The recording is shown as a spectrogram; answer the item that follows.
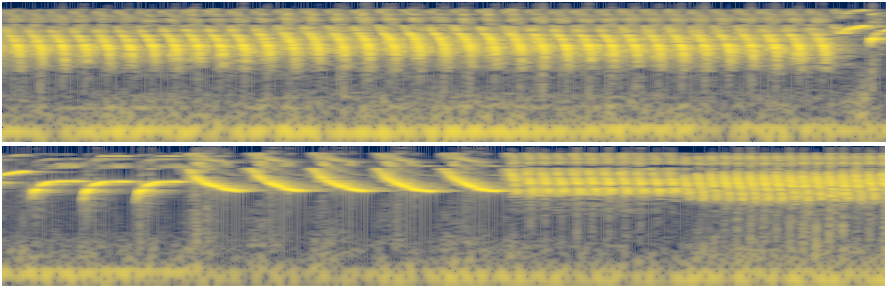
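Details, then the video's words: Canary master song for young canaries, ngeriwik style: a long fast pulsing trill, then quick downward-swept whistles and chirps about three per second, closing with a smooth high buzzy trill. "PANCINGAN SUARA KENARI PAUD CEPAT BELAJAR BUNYI NGERIWIK || MASTERAN KENARI PAUD"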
